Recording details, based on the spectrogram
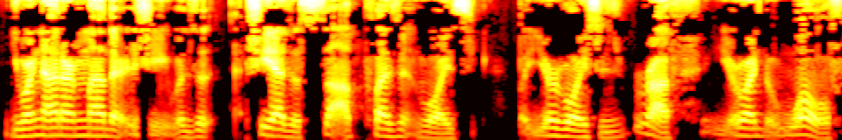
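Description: A man's voice: a little high, expressive, moderate pace, vocal fry, fairly bright tone, no echo, pitched above the performer's own voice, heavily acted. A man voicing defiant little goat kids from a storybook, crying out in protest.

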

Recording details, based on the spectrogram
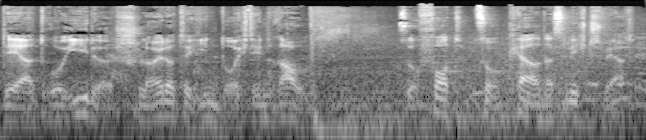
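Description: A man's voice: fairly low pitch, slow. A man narrating an audio drama as a scripted storyteller. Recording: music behind the voice.

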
